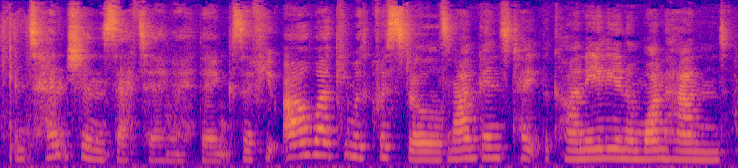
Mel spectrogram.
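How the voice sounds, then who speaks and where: A woman guiding a group through a meditation, speaking softly and slowly with gentle pauses. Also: medium pitch. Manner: soft, slow and soothing, with gentle pauses. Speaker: sound healer and meditation guide. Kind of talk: guided meditation.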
